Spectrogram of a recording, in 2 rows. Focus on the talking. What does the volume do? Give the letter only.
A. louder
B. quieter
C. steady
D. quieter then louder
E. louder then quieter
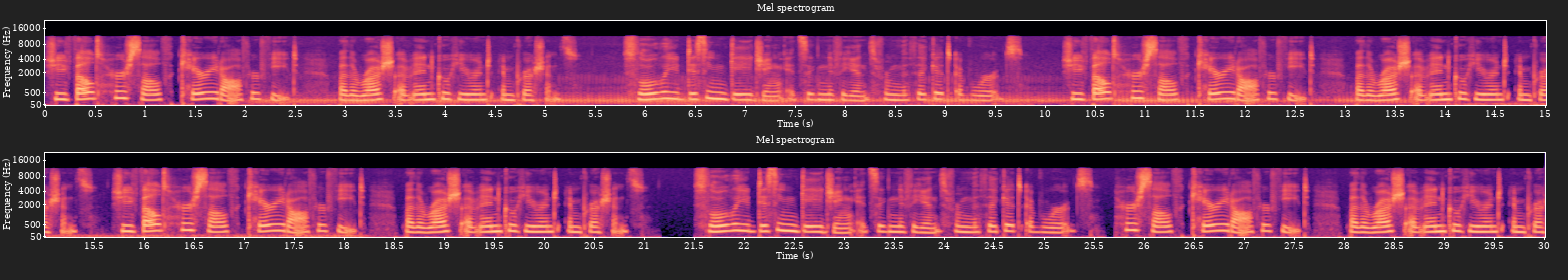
C.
